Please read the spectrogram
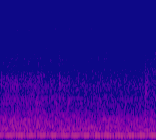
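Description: Quiet room tone: a steady low hum under a faint hiss.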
